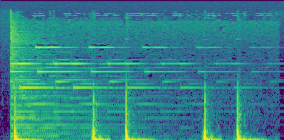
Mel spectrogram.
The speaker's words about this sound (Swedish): den här patienten har en tät aortastenos. Lyssna på det här, det låter fett så här knivigt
